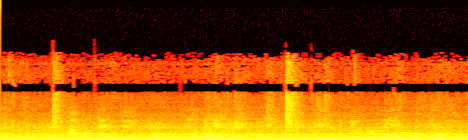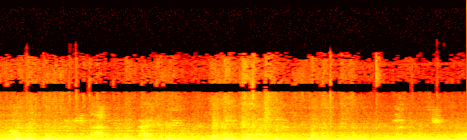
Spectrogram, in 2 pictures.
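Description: A train rumbles steadily along the tracks with a low hum.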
